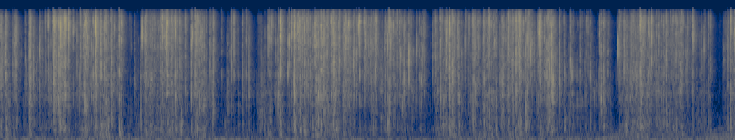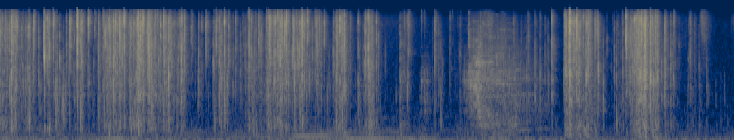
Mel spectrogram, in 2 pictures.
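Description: Crinkly plastic wrapper of a bread being handled and opened, a dense crackling that stops abruptly at the end.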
